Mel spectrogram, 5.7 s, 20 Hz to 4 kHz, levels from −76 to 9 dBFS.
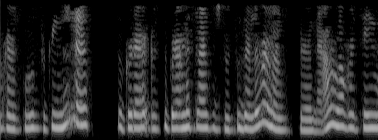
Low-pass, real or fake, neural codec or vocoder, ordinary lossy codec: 3.6 kHz; fake; autoencoder, 44.1 kHz, a latent of 192 numbers a frame, MeloTTS; MP3, 16 kbps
